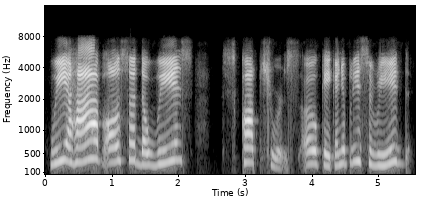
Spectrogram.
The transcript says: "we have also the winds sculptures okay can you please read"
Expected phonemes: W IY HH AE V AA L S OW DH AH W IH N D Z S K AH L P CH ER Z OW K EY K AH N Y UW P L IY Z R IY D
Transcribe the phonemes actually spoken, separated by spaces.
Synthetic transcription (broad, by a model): W IY HH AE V AA L S OW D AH W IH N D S S K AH L P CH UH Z OW K EY K AH N Y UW P L IY S R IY D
